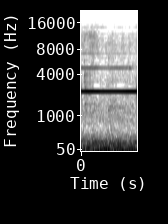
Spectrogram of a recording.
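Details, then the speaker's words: TOP Infusion Pump 2300 training demo of a simulated blocked line: continuous high-pitched tone over low rumble with a blinking red light until silenced; an infusion pump occlusion alarm. "you can hear the sound the red light you have a blink what you can do you first step you silence the alarm surface then from this one indication you know it's occlusion so you release the occlusion along the time"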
